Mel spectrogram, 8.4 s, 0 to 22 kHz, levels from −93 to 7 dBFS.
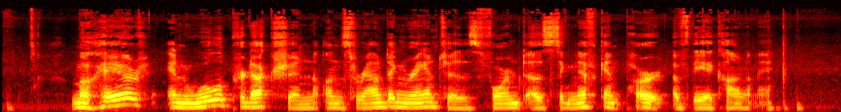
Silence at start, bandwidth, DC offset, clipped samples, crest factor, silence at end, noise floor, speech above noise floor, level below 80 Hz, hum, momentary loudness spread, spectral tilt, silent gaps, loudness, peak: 0.05 s; 17 kHz; under 0.1%; under 0.1%; 18 dB; 0.4 s; -46 dBFS; 27 dB; -60 dBFS; none; 10 LU; -5 dB/octave; none; -20 LUFS; -2 dBFS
